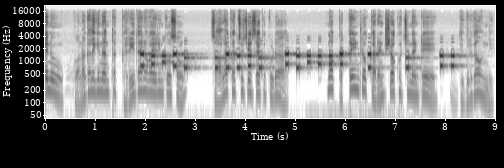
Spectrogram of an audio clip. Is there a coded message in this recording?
Yes: DTMF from 1.9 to 8.2 s, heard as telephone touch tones, dialled by machine, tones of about 60 ms, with speech in Telugu. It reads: 68061 13251 920889 3 1 55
